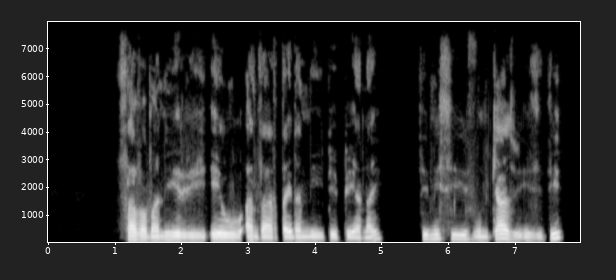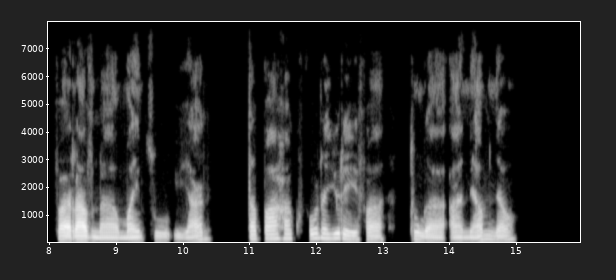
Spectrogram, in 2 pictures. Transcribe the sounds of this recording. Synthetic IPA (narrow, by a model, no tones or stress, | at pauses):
z̥avəmaniɾieuand͡zaɾid̪̥ajnənib̥eb̥eanaj | t͡simisivunikʲazuizit̪i | faɾavinəmajnt͡suiani̥ | t̪apaɦaku̥fonəiuɾeefə | t̪uŋɡəaniaminaw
